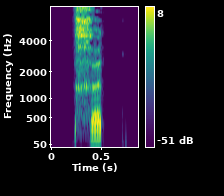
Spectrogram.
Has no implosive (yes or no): yes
